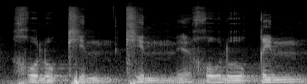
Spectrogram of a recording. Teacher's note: qu, ya diucapkan dari pangkal lidah bagian atas, jangan dibaca di tempatnya kaf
